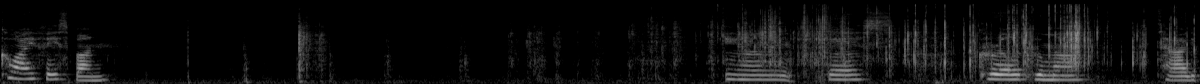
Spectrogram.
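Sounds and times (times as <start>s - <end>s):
soft plastic crinkling: 3.9s - 12.0s.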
